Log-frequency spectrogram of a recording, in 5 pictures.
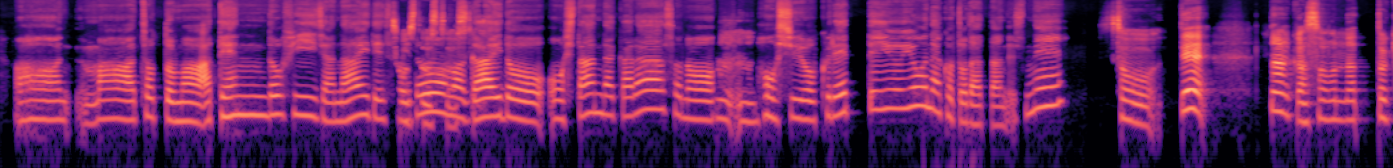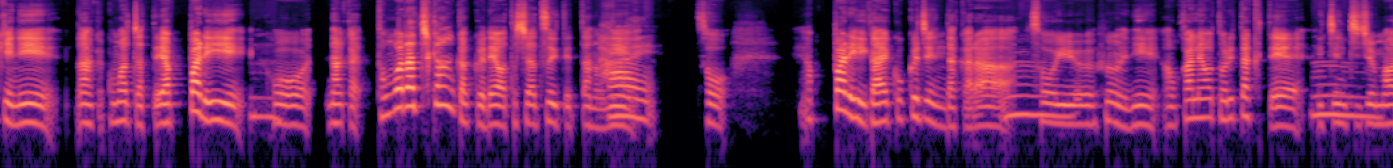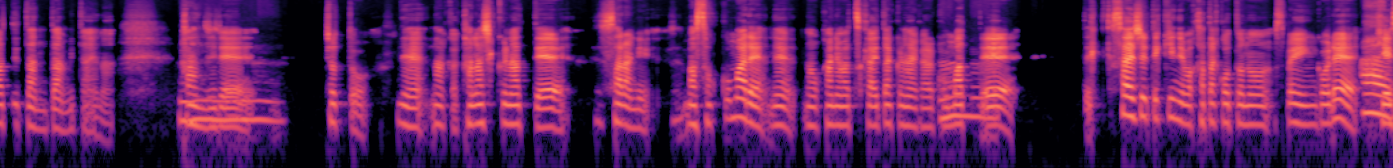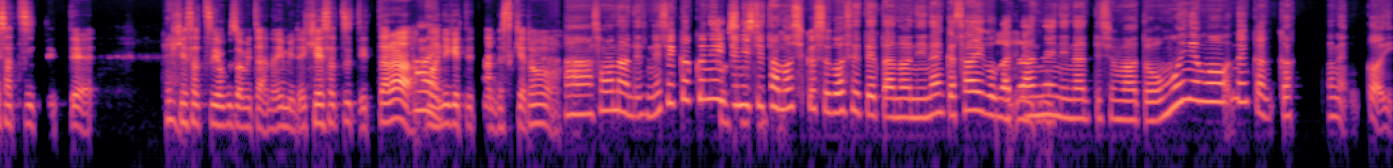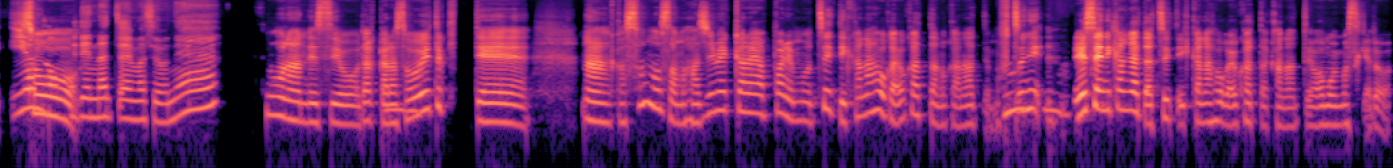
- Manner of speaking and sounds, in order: none
- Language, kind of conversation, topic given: Japanese, advice, 旅行中に言葉や文化の壁にぶつかったとき、どう対処すればよいですか？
